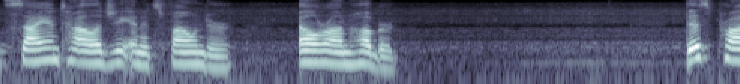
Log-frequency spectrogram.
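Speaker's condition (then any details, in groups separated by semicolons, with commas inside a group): No condition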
